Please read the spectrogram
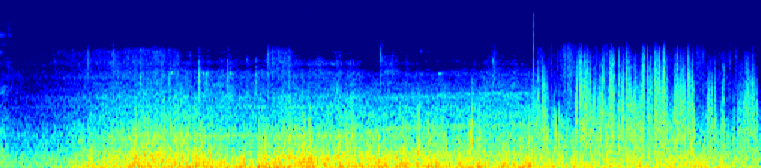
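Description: Wind buffeting the microphone on a sailing yacht's deck: a heavy, low rumble that builds over the first second and stays loud. From about seven seconds in, a crackling hiss of water rushing along the hull and wake joins it.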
